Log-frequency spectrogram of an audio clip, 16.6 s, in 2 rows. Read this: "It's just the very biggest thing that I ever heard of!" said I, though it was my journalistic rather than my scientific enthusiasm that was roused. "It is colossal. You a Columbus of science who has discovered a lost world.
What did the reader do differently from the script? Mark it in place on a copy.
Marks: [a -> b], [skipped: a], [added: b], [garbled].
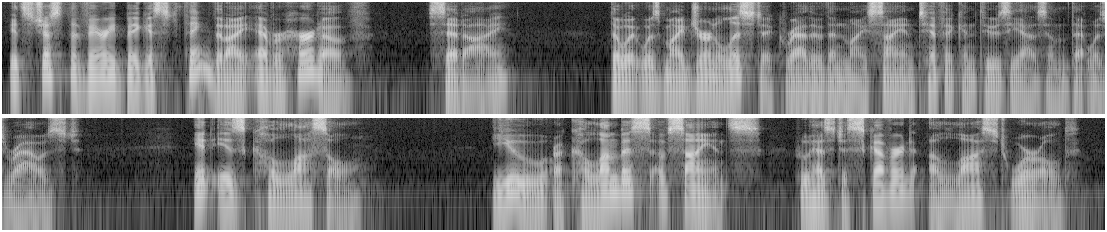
"It's just the very biggest thing that I ever heard of!" said I, though it was my journalistic rather than my scientific enthusiasm that was roused. "It is colossal. You a Columbus of science who has discovered a lost world.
